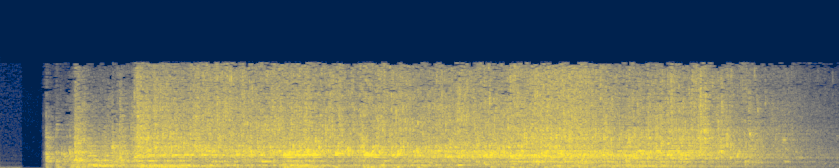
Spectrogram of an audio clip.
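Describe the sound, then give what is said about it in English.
A toilet flushes, a loud, sustained rush of churning water that starts abruptly and roars steadily for several seconds before beginning to taper off, as a goldfish is flushed down it. No one speaks. “Sorry, I had to flush my goldfish down the toilet.”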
